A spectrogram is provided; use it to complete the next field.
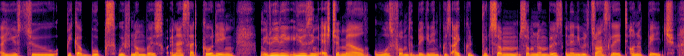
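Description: A woman with a very deep, low pitch and a dark, mellow tone speaks at a moderate pace with ordinary pitch variation and very even loudness. The sound is dry and close with no echo, in a very clean recording with a silent background. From Senegal. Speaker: technologist and activist. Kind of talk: interview.

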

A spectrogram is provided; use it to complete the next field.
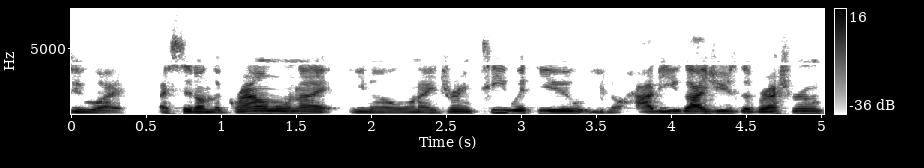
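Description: This man has a fairly high pitch, lively intonation and an American accent. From Oceanside, California. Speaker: marine veteran and rapper. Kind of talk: casual interview chat.

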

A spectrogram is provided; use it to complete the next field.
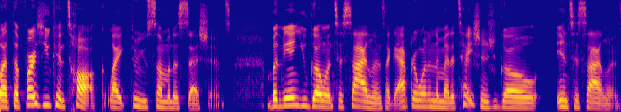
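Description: A woman talks at a moderate pace in an unremarkable speaking voice, medium in pitch with lively intonation. The recording is very clean, with a silent background. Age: 30s. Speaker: motivational speaker and fitness coach. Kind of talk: casual interview.

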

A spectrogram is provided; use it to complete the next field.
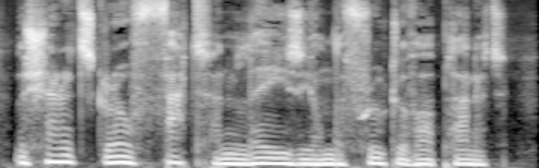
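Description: The plain reading aloud moves up and down in pitch the usual amount.

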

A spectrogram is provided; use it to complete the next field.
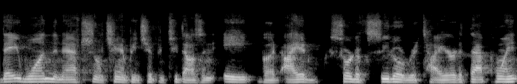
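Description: A man with an American accent, medium-pitched and monotone, at a fairly quick pace with hardly any pauses. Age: 30s. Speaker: nutritionist and rugby player. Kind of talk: casual interview.

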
